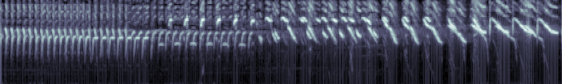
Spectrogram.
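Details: A male canary in a frenzy of song opens with a steady rapid trill, then breaks into quick, varied, sliding chirps that grow louder and more widely spaced toward the end.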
